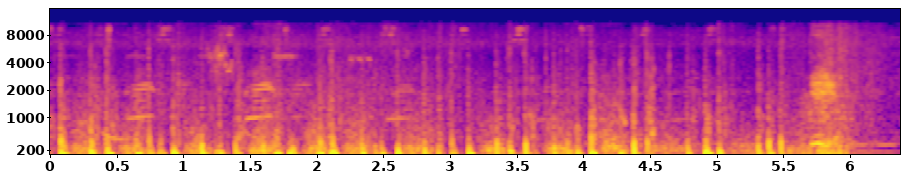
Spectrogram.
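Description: Galloping horse hooves in a PS4 video game pound out a fast, steady clip-clop rhythm, loud and close throughout, with a faint whinny-like tone near the end.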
